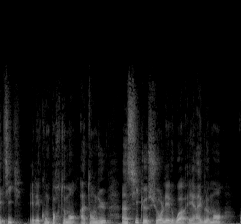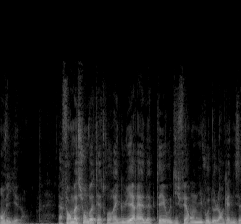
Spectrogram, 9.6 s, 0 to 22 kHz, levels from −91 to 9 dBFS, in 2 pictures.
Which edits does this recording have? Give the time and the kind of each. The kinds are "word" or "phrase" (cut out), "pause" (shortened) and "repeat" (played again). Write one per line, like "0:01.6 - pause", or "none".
none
